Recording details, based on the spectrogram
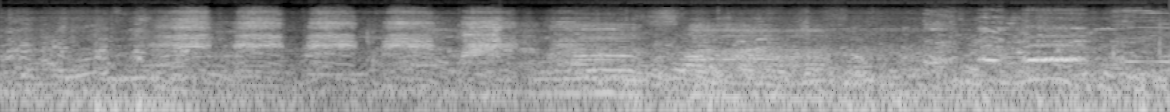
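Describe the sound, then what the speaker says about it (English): A large goose honks and calls in a series of loud, close bursts early on, then softer clucks and scattered calls continue over a noisy outdoor background. "Look at this goose, a noble traveler of sky and water."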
